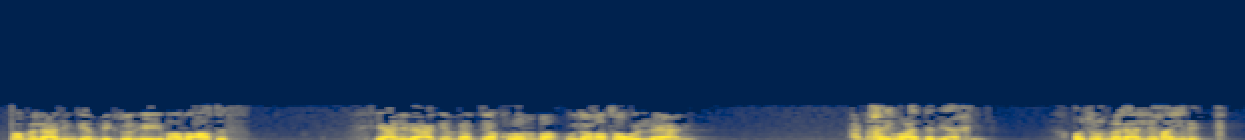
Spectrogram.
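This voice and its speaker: A man with an Egyptian Arabic accent giving an Islamic sermon. He is animated, moving between solemn quoted verses and lively colloquial asides. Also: a little high, slightly rough. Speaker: preacher. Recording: dull lo-fi audio.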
